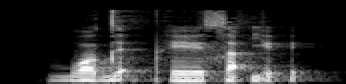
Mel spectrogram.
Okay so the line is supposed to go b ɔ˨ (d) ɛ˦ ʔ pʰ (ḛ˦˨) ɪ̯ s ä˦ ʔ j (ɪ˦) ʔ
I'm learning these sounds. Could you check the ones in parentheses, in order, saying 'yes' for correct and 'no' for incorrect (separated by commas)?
yes, no, yes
